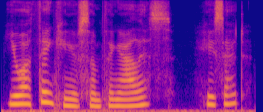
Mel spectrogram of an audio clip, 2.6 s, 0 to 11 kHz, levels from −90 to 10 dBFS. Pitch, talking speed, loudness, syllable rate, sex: 225 Hz, 180 wpm, -17 LUFS, 6.2 syllables/s, female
